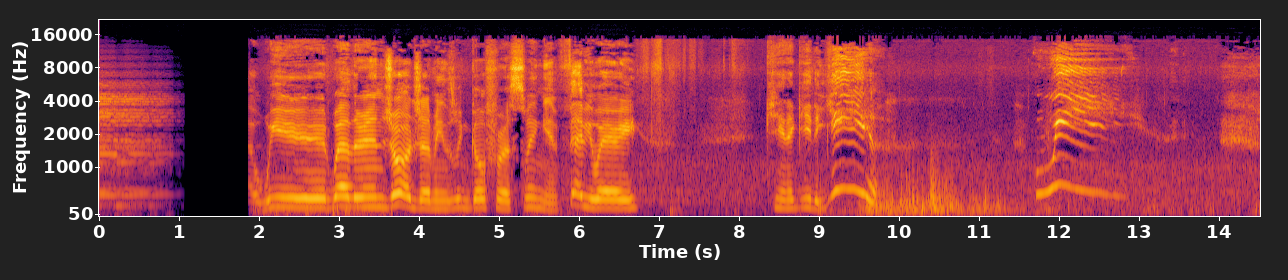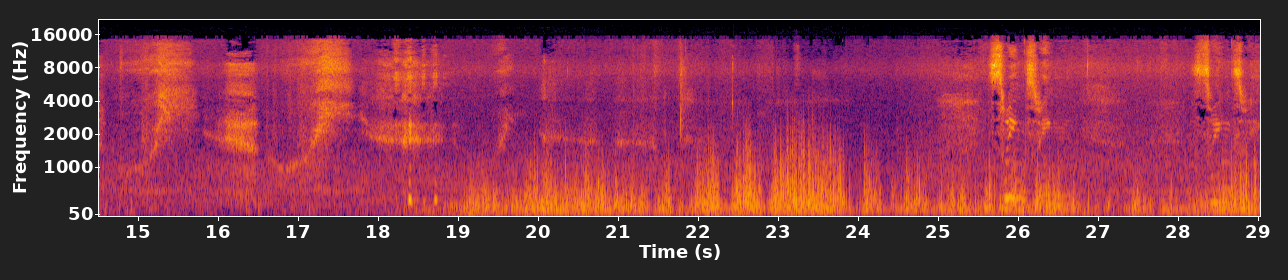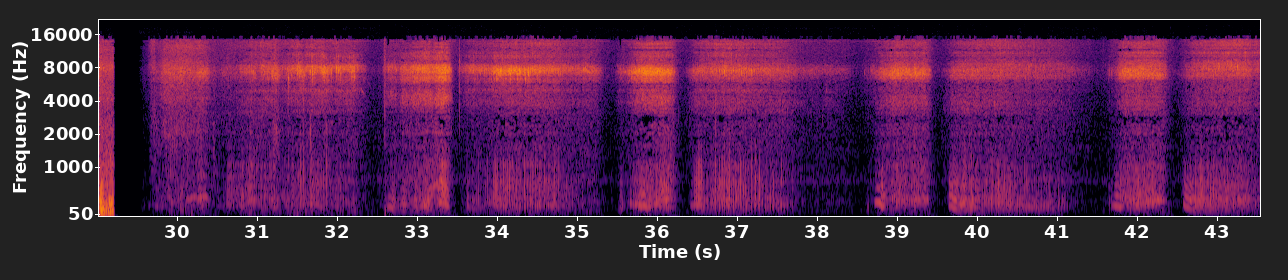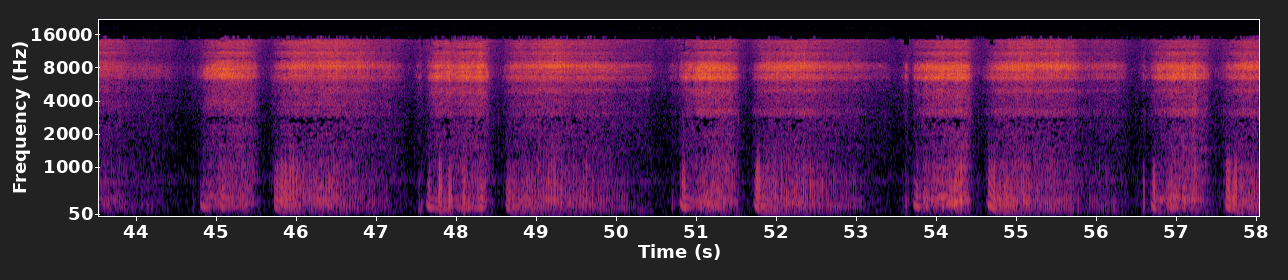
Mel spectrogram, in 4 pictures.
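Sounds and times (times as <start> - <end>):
faint snoring: 29.8 - 58.0.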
